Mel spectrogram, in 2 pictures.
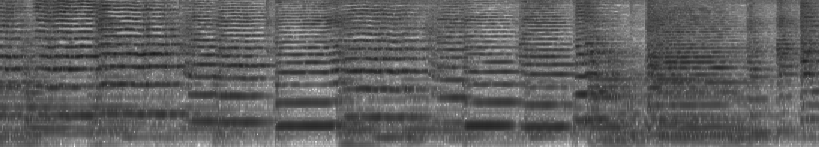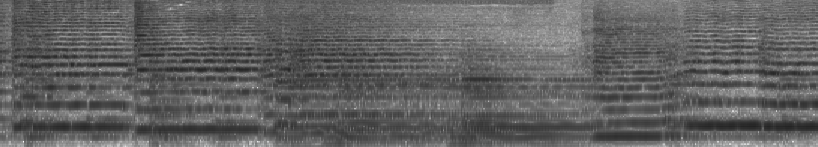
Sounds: fiddle, musical instrument, pizzicato, music

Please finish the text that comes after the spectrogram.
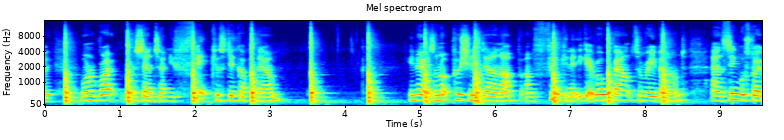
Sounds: drum, percussion, rimshot

